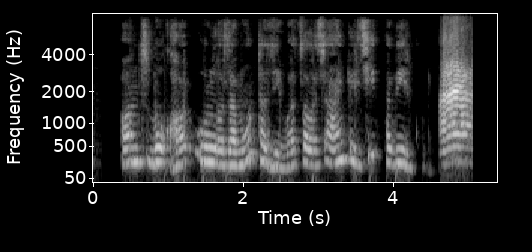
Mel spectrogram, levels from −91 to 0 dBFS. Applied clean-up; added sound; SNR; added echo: neural mask model DeepFilterNet 3.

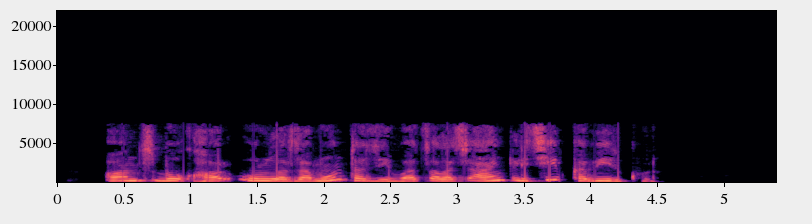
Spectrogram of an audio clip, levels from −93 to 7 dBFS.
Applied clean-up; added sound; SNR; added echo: none; none; none; none.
